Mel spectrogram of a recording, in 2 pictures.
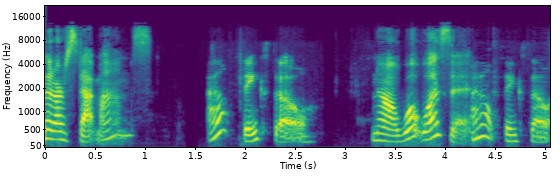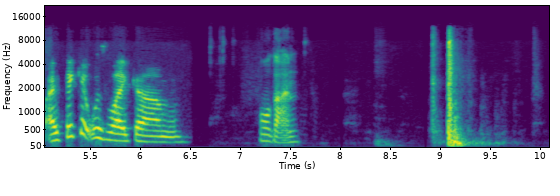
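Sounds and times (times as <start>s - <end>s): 
speech: 0.0s - 6.5s, 7.2s - 7.7s
door slamming shut: 8.9s - 9.7s.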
